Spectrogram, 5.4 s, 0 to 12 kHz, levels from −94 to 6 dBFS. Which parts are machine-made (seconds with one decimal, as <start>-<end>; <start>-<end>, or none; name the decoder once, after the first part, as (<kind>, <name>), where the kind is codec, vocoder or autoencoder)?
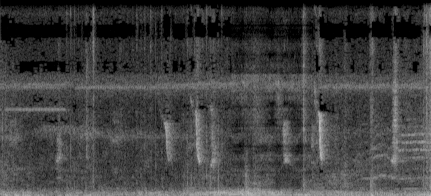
2.9-3.9 (codec, SNAC)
